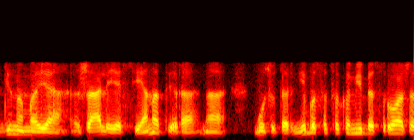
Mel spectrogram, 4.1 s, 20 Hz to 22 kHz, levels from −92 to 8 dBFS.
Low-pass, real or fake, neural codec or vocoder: 3.6 kHz; real; none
